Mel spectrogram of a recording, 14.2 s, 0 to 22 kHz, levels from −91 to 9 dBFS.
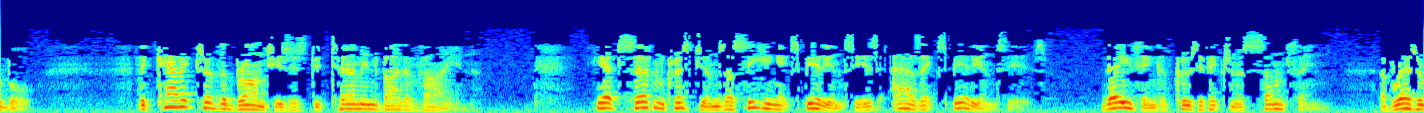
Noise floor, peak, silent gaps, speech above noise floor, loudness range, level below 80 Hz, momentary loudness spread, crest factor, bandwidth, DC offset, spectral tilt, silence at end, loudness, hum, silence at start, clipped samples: -45 dBFS; 0 dBFS; none; 29 dB; 3 LU; -48 dBFS; 17 LU; 16 dB; 6.8 kHz; under 0.1%; -8 dB/octave; 0 s; -17 LUFS; none; 0 s; under 0.1%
